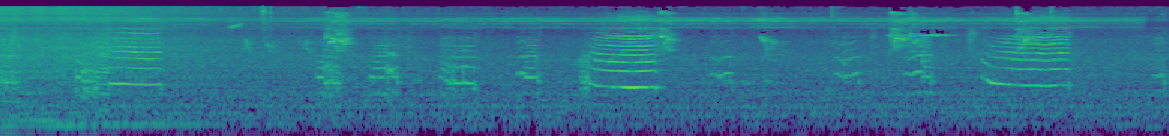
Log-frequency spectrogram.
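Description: A puppy whining and crying in a series of drawn-out cries that fall in pitch, with shorter whimpers between them; the loudest comes about eight seconds in. It cries as its freshly cropped ear is being stitched.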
